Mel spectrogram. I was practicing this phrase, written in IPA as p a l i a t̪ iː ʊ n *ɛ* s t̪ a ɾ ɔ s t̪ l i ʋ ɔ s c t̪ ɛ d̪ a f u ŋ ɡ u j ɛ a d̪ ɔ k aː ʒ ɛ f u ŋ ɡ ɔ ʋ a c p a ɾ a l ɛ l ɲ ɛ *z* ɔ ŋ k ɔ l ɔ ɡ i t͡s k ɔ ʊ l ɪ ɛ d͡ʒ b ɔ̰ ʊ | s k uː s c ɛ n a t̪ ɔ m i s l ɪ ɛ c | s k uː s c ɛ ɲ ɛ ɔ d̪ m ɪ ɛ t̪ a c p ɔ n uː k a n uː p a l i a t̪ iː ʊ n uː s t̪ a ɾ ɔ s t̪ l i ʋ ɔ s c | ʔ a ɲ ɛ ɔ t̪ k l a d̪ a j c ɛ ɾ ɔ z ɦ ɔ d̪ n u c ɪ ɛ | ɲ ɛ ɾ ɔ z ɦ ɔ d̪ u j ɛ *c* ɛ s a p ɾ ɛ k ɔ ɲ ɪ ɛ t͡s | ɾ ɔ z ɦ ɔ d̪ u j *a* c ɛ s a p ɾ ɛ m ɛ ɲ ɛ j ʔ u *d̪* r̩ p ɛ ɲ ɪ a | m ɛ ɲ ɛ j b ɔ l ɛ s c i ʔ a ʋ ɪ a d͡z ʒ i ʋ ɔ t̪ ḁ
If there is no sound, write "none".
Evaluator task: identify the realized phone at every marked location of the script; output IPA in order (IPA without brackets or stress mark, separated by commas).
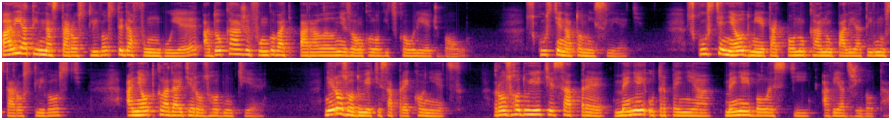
a, z, c, ɛ, t̪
